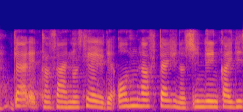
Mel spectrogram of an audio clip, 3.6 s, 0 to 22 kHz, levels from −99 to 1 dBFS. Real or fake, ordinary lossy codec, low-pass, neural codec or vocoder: fake; none; 7.2 kHz; autoencoder, 22.05 kHz, a latent of 192 numbers a frame, VITS, trained on one speaker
